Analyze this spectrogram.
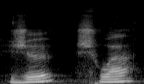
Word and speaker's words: Je choisirais: Опять ударение на последнюю гласную. Je choisirais.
